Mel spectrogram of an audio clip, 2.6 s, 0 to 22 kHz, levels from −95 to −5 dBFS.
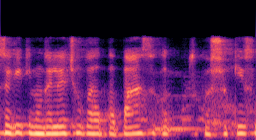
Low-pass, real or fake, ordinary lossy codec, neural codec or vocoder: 7.2 kHz; fake; Opus, 64 kbps; autoencoder, 48 kHz, 32 numbers a frame, DAC-VAE, trained on Japanese speech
